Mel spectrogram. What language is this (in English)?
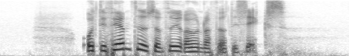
Swedish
